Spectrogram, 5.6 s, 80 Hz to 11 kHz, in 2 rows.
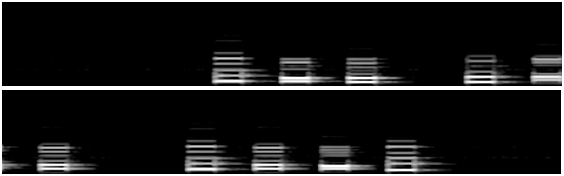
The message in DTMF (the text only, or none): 641 208 6873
